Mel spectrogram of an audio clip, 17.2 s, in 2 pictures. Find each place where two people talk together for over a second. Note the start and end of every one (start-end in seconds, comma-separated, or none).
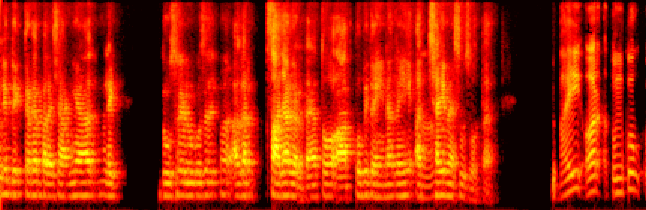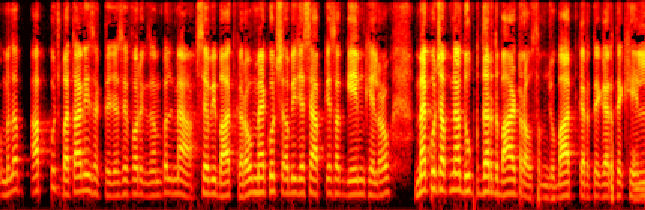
none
